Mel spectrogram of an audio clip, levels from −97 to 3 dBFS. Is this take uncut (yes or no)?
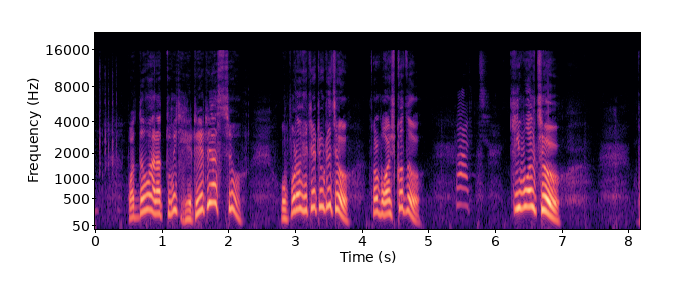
yes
